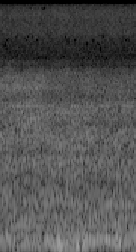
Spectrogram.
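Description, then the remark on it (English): A quiet, steady low rumble of cars passing through a rainy Taco Bell parking lot in Deptford, New Jersey, with a soft wash of hiss above it and no voices. “Cars are going by.”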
